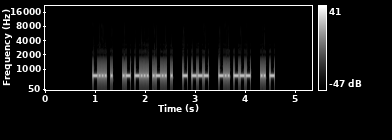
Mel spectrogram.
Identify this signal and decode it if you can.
Morse code, heard as a keyed tone, about 40 wpm, 700 Hz. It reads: BE ABLE TO DO IT
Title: Sets of 5 Words Encore2 40wpm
